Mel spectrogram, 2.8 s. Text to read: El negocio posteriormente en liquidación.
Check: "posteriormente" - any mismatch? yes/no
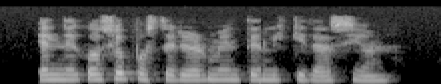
no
